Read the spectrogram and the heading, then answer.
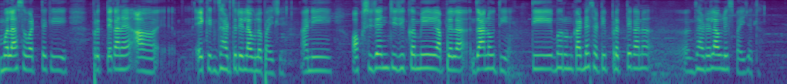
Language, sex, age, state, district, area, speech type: Marathi, female, 18-30, Maharashtra, Nanded, rural, spontaneous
